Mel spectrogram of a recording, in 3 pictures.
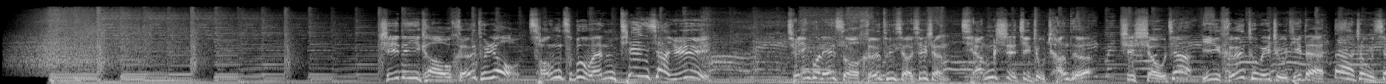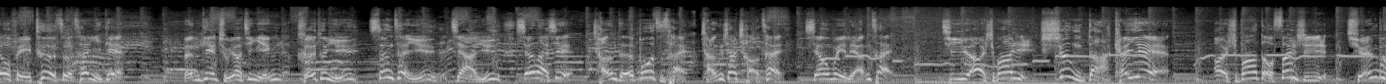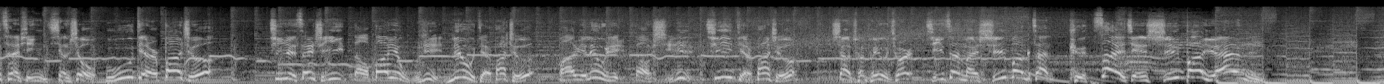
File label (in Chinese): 促销广告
